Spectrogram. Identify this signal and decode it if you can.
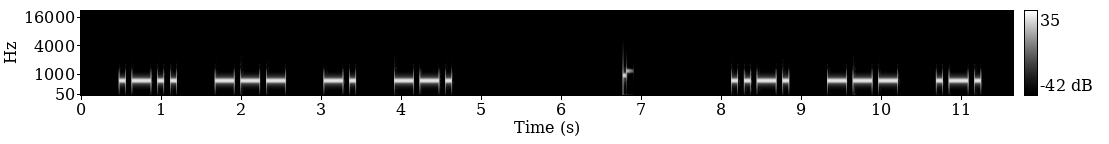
Morse code, heard as a keyed tone, about 15 wpm, spaced as for 11 wpm, 700 Hz. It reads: LONG FOR
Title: 2x Character Spacing - Top 200 Words - 15wpm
